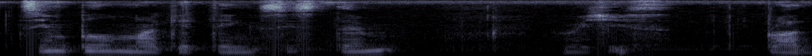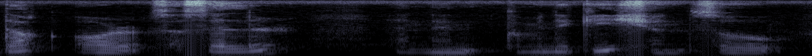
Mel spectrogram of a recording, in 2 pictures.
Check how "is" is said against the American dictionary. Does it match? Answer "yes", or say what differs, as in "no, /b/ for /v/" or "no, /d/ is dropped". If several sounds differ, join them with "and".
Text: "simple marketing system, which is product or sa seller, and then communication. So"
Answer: no, /s/ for /z/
